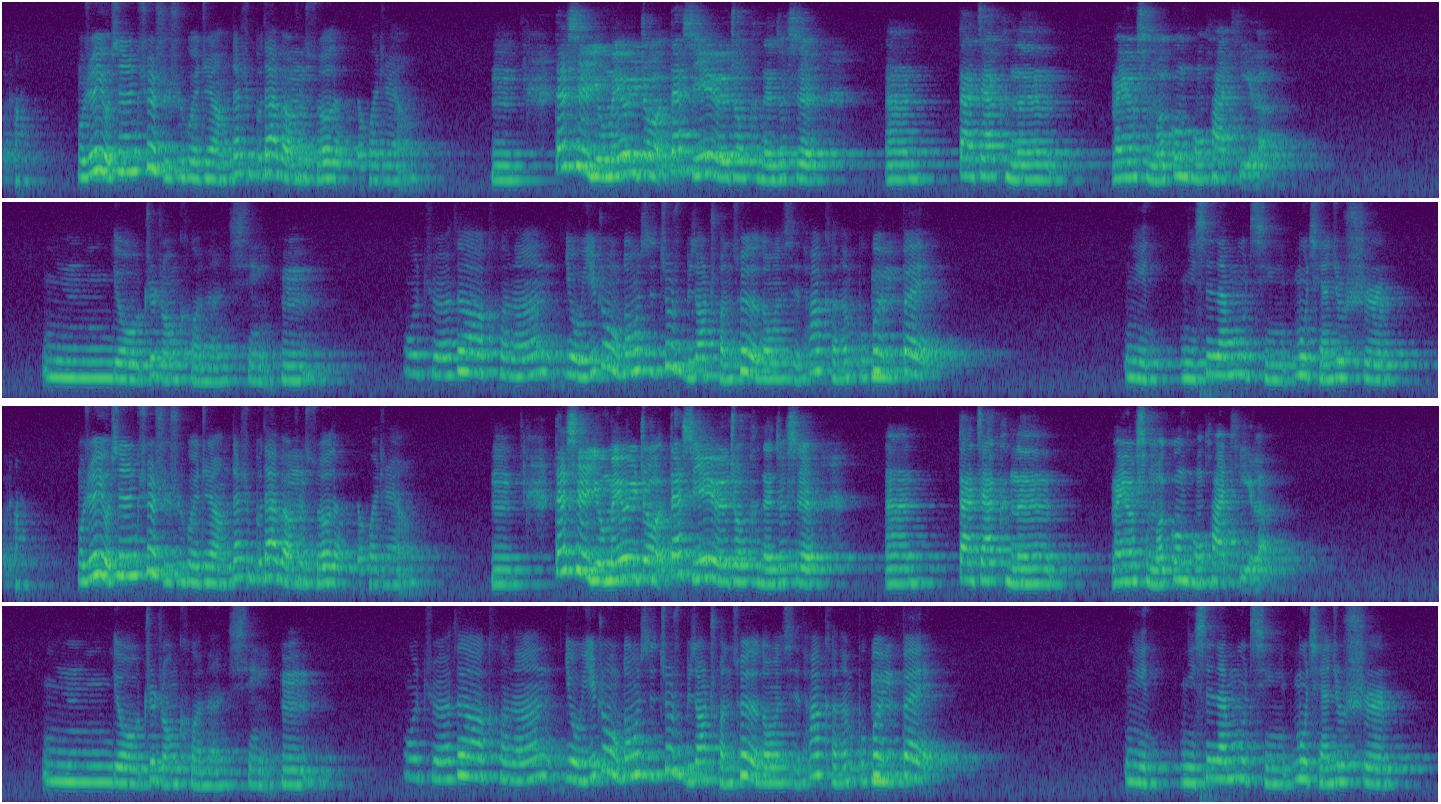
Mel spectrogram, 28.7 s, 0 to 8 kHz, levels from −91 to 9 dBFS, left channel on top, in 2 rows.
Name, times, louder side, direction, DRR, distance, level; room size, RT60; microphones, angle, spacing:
voice 1, 0.8-4.2 14.8-17.1 18.4-23.7 25.6-28.3, equal, 20° right, 6 dB, 1.3 m, -23 dB
voice 2, 4.9-8.4 8.8-9.2 9.6-10.6 11.1-12.7 17.2-17.5 23.0-23.4, right 1 dB, 65° right, 3 dB, 2.2 m, -22 dB
15.0 x 12.5 x 3.9 m, 1.1 s
head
